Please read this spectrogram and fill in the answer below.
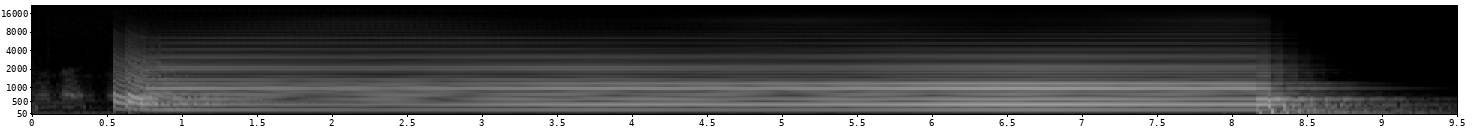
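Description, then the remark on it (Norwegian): One long, steady musical note holds unchanged for about eight seconds, rich in overtones and fairly loud, then stops abruptly as a brief lower sound follows at the end. “Hva er da historia til den tonen her?”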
